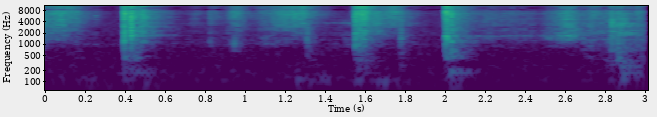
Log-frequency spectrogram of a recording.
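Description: Tarot cards being shuffled and drawn by hand, a few quick crisp riffles and slides at close range, with soft papery rustling between the bursts and no talking.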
